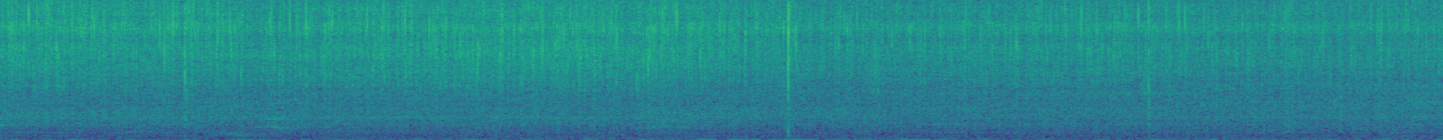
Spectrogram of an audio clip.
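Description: Steady hissing noise with a low hum under it.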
